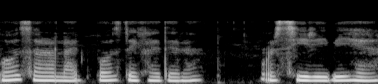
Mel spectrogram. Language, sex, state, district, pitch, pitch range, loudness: Hindi, female, Arunachal Pradesh, Papum Pare, 185 Hz, 175-190 Hz, -14 LUFS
